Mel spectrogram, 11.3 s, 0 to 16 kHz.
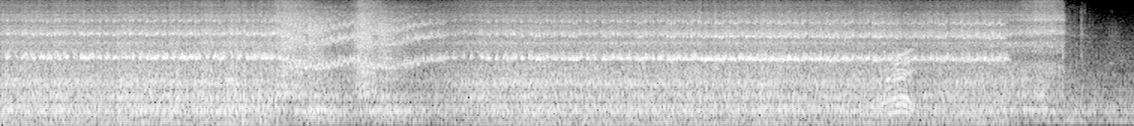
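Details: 1976 GMC motorhome engine just started after tune-up with new plugs, wires, cap and rotor: loud high-pitched squeal over the running engine, dipping and recovering then steady until shutdown; possibly slipping belts, due for replacement.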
